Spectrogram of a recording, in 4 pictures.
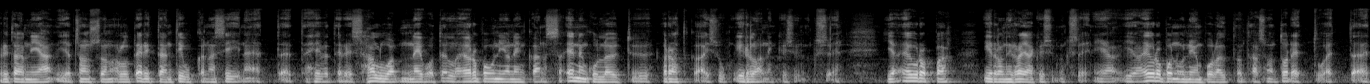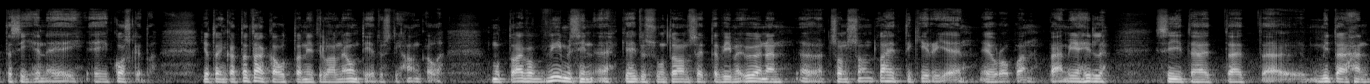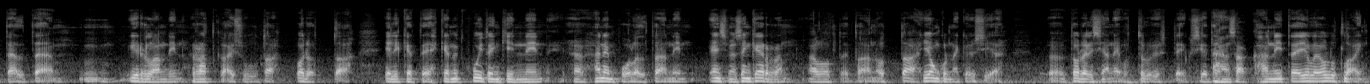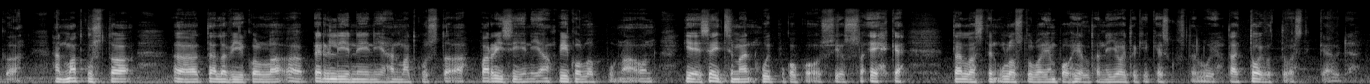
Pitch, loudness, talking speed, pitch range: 125 Hz, -19 LUFS, 130 wpm, 120-135 Hz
